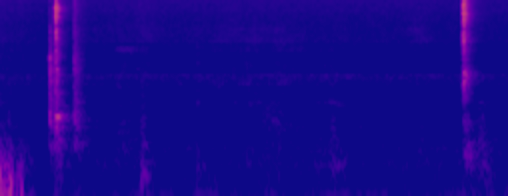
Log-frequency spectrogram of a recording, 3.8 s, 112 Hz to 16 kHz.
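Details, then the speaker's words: Technics SA-EX310 stereo receiver (probably 1990s), thrift-store bench test amp, powered on while testing DC offset at speaker terminals: quiet room, then crisp double click and another later as the protection relay engages normally. "I can verify to you that it is turning on and you can hear for the Relay click there's the big click and it does a little pretty little light show there"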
